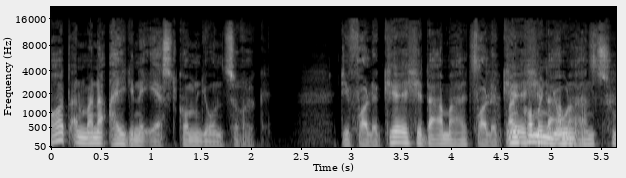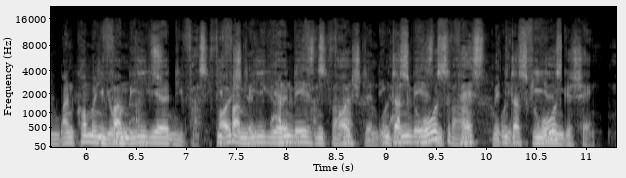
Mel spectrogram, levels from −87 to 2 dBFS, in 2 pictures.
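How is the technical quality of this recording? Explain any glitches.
The recording has one clear fault, a doubled audio track from 4.23 s to 10.75 s. The same speech likely reached the mix twice, through a second, slower capture path or an edit holding two copies out of step. A full-band copy trails about one second behind at roughly equal loudness, with no decay or room colour, and it cuts in and out abruptly at those times.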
